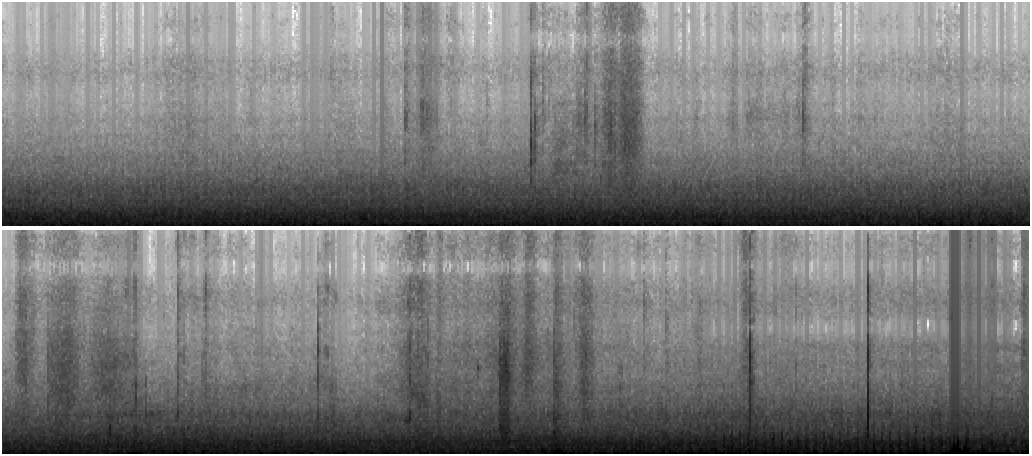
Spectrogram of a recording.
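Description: A Brown New Fan industrial ceiling fan runs on high speed, giving off a steady low broadband whoosh of moving air with a faint rumbling churn and occasional small ticks.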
